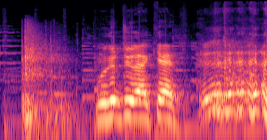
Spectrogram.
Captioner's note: laughs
